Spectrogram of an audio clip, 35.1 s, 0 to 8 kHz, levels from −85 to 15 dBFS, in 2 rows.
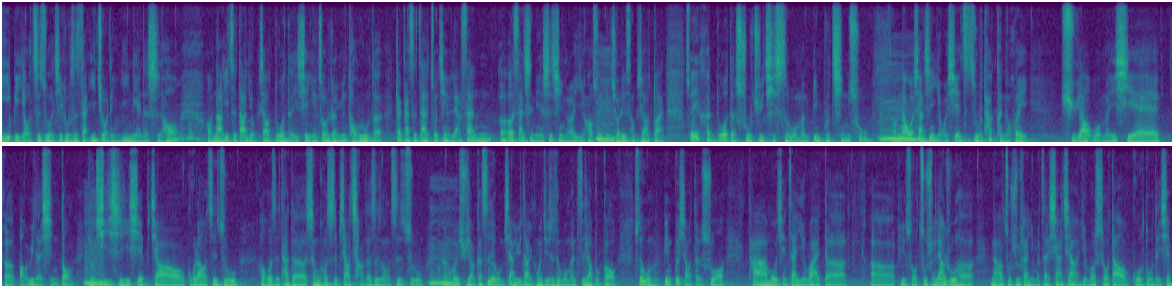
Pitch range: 110-135 Hz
